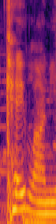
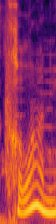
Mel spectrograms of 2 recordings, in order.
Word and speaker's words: Kalani: I thought it was Kaylani at first, but it was like, it's Kalani.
